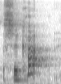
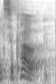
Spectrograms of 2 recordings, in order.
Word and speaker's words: Sukkot: Another one that it has listed on here that I thought was pretty cool was Sukkot. – Oh. – Yeah. – You mean Sukkot.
